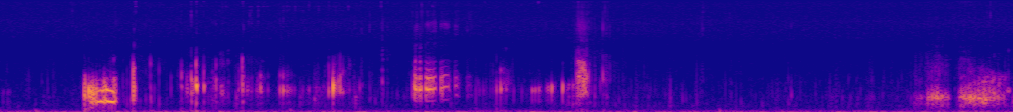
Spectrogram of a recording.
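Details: Woman's belly after a meal of fried rice and duck, recorded unedited with no added sounds: irregular gurgles, squeaks and rumbles; normal bowel sounds of digestion.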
